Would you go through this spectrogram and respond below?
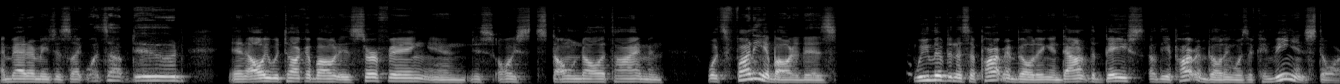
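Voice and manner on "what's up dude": put-on California surfer dude accent. Imitating a roommate from California: imitating a California surfer accent. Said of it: "He had the surfer accent".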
